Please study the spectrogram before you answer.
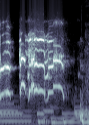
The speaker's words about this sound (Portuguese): Acho que o Fernando tem que prender as galinhas. Ô, Renato. Da onde que vem esse galo aí?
